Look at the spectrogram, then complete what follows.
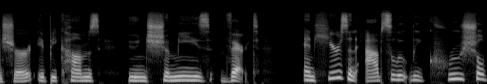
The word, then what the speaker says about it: verte: Vert has a silent t at the end, but in the feminine verte, that added e forces you to pronounce the t.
